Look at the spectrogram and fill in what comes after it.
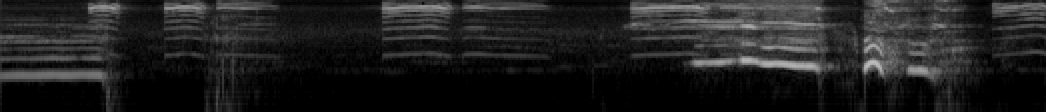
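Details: Albert the dog answers squeaking sounds with a clear held tone, a pause, then a rising, wavering whine and sharp yip over repeated high squeaks.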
